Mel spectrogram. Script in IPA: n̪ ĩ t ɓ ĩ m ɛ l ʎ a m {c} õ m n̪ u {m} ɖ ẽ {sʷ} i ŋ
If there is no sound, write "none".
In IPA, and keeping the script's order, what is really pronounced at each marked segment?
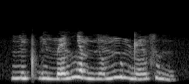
ɲ, m, sʷ

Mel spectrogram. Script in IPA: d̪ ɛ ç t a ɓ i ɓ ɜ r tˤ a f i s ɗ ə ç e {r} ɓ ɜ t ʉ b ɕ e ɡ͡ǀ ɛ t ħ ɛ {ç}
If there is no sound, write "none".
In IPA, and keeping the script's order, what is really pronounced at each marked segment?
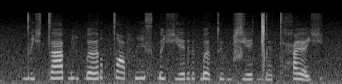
r, ç

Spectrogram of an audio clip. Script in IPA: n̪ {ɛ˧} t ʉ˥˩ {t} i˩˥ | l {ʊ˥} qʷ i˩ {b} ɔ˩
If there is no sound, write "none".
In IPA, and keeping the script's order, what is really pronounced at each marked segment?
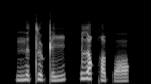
e˧, ʈ, ʉ˥, p

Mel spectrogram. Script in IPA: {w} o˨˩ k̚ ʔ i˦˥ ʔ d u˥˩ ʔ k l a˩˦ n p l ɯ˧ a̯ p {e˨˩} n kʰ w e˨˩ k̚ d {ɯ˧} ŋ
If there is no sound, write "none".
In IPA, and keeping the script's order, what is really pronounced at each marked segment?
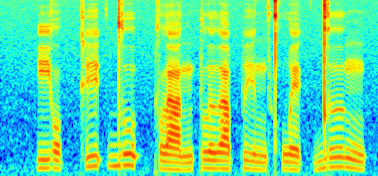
j, i˨˩, ɯ˥˩

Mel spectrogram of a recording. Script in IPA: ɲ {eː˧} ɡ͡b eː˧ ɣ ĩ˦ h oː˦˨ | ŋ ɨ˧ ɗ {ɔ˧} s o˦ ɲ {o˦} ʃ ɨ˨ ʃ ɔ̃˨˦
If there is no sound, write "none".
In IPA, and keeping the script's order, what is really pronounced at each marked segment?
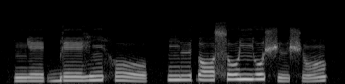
eː˨, ɔ˧, o˦

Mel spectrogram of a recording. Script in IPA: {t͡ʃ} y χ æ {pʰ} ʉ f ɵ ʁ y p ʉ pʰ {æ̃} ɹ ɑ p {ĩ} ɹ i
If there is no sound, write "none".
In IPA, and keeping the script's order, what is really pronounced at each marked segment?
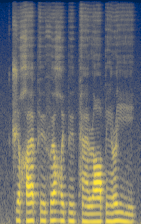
t͡ʃ, pʰ, æ̃, ĩ

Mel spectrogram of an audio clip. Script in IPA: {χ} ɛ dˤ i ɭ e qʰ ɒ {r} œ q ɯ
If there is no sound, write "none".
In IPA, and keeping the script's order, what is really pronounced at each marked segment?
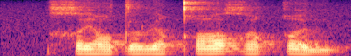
χ, ʁ

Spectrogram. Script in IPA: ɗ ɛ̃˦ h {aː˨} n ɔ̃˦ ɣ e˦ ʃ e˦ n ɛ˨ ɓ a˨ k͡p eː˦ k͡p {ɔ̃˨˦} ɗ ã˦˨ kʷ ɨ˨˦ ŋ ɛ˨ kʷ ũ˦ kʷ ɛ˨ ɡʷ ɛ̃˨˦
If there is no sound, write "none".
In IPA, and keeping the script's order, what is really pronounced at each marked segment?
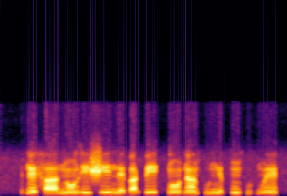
aː˨, ɔ̃˨˦

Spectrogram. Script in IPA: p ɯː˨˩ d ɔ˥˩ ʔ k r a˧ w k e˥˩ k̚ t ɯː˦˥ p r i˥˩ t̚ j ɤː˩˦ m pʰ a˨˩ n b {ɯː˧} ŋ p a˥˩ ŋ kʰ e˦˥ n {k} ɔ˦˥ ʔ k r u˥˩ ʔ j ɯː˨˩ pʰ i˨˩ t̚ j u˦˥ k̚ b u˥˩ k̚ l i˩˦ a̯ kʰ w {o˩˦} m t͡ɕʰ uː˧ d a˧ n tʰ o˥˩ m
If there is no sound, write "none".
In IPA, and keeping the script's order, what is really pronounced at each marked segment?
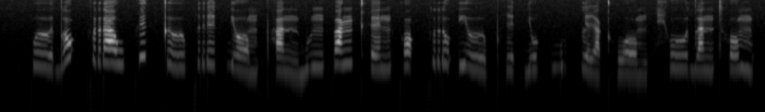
ɯ˧, k, oː˩˦

